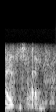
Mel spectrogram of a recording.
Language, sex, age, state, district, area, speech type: Marathi, male, 60+, Maharashtra, Palghar, rural, conversation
